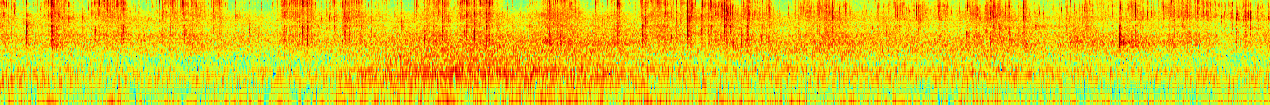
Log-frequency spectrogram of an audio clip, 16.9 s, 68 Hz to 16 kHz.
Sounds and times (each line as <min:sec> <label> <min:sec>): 0:00.0 water collected in strange curved tubes 0:16.9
